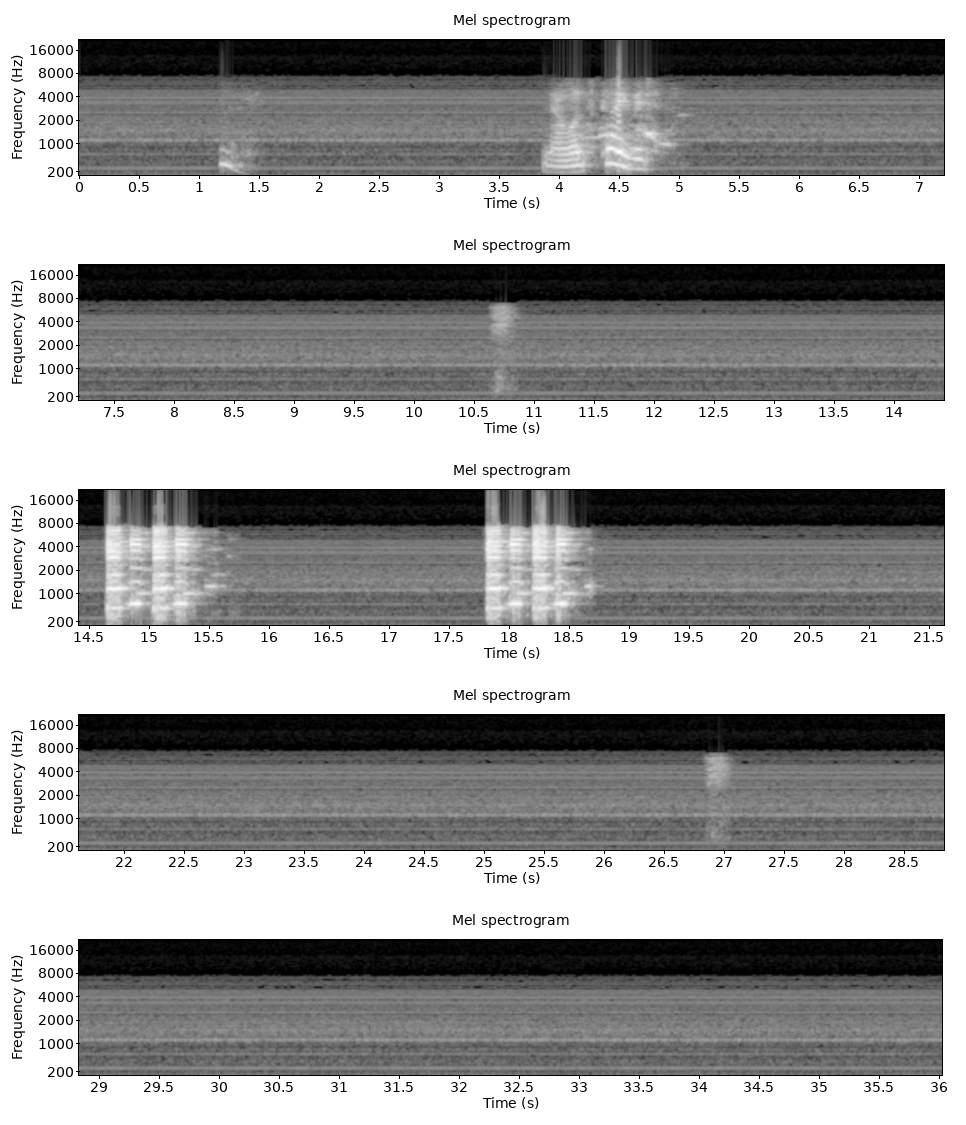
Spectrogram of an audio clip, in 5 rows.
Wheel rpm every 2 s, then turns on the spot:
0, 0, 0, 0, 0, 0, 0, 0, 0, 0, 0, 0, 0, 0, 0, 0, 0, 0.
none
